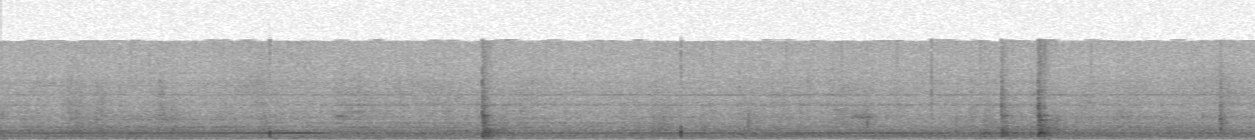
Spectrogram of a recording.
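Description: Steady hum of a kitchen room with a few faint steady tones, broken by a handful of brief light clicks or knocks, about two and a half seconds in and again near the end.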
